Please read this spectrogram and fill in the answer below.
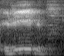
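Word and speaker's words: read: आर ई ए डी रीड लेकिन इसकी उच्चारण सेकंड और थर्ड फर्म में बदल जाता है फर्स्ट फर्म में रीड बोला जाएगा इसी को सेकंड और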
